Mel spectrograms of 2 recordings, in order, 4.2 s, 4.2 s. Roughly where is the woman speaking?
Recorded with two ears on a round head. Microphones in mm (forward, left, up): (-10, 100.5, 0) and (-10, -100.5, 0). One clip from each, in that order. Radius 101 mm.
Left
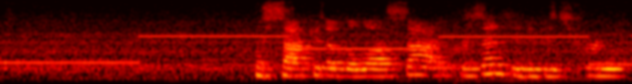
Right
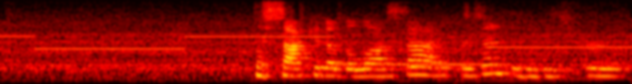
Right.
